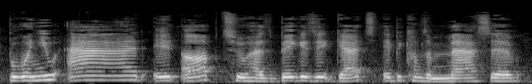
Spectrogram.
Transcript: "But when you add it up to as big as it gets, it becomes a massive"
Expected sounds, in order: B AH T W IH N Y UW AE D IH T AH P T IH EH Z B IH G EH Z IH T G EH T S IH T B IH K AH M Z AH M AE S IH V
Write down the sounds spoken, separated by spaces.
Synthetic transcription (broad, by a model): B AH T W IH N Y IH AE D IH T AH P T IH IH Z B IH G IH Z IH T G EH T S IH T B IH K AH M Z AH M AE S IH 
